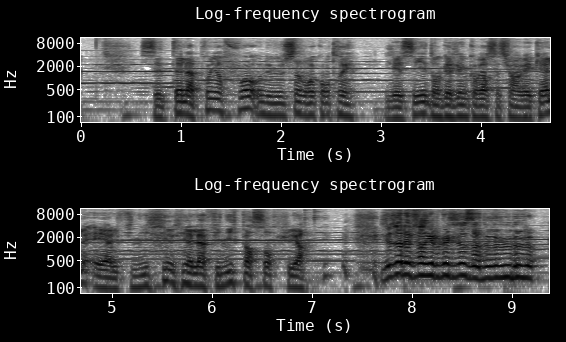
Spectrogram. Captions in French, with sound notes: [Rires] « Jedoisallerfairequelquechoseahblbl ! »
